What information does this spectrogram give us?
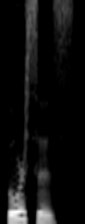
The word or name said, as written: bourses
